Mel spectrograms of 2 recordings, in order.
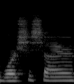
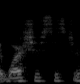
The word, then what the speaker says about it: Worcestershire: Oh, you know, a lot of people mispronounce that. Uh Worcestershire sauce, they say wash your sister sauce.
